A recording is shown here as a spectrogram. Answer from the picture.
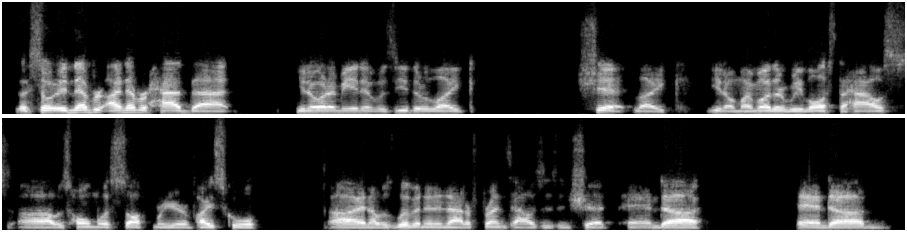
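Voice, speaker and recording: Fairly even in intonation, a man's medium-pitched voice moves at a fairly quick pace. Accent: New Jersey. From northern New Jersey, US. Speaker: podcast guest. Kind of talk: casual interview chat. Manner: halting, many fillers.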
